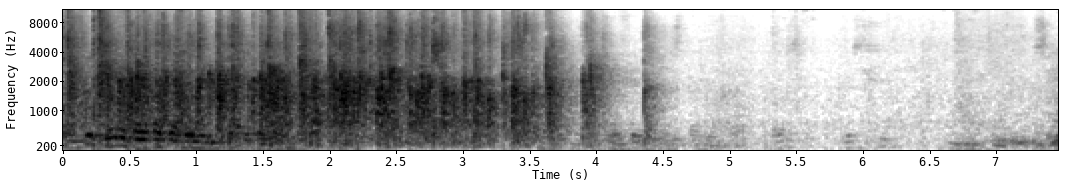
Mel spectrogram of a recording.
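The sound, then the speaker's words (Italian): Loud audience applause for a professor at a foundation event. Dense, vigorous clapping runs for about four seconds, then thins quickly and stops, leaving near quiet. “Quindi io farei un applauso al professor Leonardi”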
